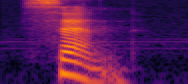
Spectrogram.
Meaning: alternative form of sedan
- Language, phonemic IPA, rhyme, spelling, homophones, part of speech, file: Swedish, /sɛn/, -ɛnː, sen, zen, adverb, Sv-sen.ogg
